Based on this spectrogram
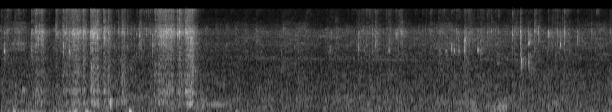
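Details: Water runs from a tap, splashing and gushing, louder in the first second and a half and then steadier, with faint speech in the background and no animal voice.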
